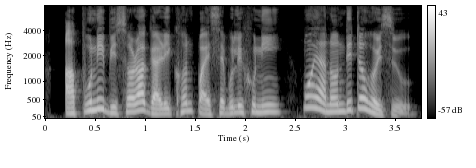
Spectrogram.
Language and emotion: Assamese, happy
